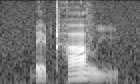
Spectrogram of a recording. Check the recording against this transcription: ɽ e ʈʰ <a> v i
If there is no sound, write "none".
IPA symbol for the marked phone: a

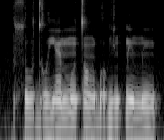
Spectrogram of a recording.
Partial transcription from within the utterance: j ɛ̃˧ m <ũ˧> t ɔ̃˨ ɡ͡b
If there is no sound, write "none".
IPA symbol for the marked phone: ũ˧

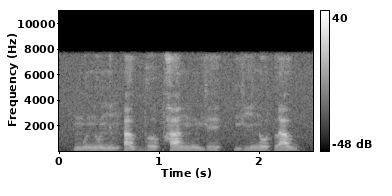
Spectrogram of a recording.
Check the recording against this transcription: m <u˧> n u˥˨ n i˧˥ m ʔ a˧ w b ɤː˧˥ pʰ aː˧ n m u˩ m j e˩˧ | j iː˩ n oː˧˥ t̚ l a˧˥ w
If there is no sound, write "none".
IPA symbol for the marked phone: u˧˩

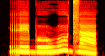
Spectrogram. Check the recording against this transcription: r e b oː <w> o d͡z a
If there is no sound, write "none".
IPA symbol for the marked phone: w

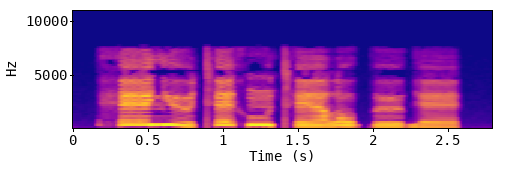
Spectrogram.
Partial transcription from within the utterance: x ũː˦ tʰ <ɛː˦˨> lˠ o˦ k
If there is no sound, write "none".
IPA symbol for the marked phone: ɛː˧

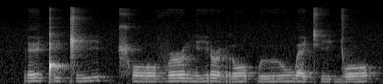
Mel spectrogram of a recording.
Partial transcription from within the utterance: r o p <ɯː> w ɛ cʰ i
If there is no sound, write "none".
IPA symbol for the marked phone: ɯː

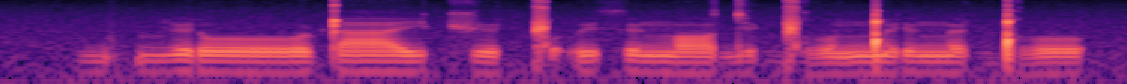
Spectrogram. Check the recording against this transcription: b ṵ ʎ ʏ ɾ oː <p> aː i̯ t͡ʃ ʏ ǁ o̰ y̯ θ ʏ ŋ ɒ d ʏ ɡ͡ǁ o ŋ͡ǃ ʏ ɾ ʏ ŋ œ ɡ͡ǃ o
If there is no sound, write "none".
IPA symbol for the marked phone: ʈ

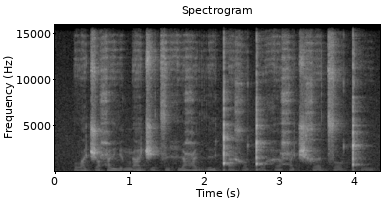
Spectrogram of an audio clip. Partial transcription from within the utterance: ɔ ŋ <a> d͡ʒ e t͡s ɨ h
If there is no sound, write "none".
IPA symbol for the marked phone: a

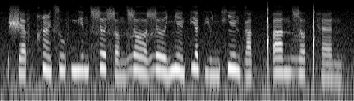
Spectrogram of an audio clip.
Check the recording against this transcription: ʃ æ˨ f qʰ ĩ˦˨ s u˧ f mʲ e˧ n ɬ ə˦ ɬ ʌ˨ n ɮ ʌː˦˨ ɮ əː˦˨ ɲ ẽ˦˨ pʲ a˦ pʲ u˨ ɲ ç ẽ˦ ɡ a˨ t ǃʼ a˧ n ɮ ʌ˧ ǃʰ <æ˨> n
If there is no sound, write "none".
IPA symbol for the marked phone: æ˨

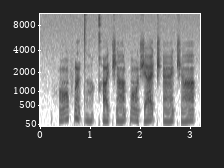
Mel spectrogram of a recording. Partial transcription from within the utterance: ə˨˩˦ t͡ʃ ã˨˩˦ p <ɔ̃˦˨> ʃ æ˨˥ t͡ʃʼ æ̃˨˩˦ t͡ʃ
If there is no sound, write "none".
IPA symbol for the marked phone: ɔ̃˦˨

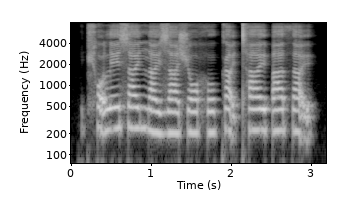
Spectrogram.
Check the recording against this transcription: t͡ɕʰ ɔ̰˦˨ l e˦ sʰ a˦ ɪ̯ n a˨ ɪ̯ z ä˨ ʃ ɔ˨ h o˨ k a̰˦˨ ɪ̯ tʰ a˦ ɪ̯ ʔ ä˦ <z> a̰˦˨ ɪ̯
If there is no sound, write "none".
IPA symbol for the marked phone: θ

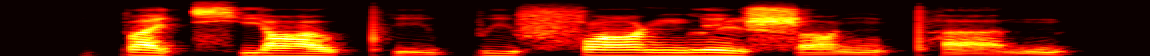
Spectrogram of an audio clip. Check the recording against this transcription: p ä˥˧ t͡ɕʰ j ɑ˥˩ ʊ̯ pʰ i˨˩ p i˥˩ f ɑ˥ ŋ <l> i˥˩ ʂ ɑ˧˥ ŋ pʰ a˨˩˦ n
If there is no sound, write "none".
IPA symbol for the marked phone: l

